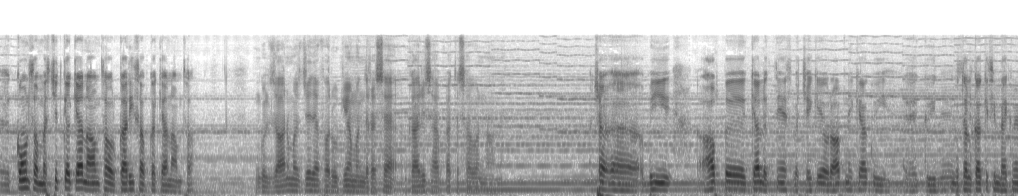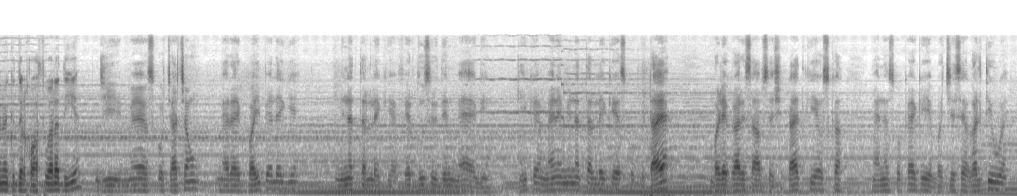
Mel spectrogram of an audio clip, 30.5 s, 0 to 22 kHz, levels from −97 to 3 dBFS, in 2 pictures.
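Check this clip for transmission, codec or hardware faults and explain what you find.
Nothing in the signal points to a transmission, codec or hardware fault: the audio runs without interruption throughout.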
